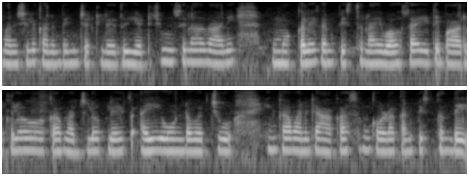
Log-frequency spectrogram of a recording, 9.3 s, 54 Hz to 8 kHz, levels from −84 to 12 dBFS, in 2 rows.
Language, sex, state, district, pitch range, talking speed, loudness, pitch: Telugu, female, Telangana, Nalgonda, 210-225 Hz, 115 wpm, -19 LUFS, 215 Hz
